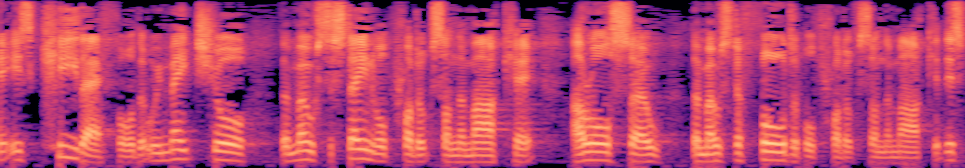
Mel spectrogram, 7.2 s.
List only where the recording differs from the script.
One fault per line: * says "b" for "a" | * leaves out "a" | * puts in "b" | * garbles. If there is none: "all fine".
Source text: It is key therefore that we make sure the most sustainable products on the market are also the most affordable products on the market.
all fine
